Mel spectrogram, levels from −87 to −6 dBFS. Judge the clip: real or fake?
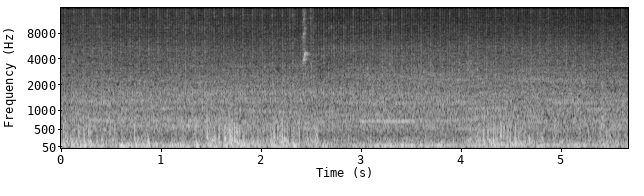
real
